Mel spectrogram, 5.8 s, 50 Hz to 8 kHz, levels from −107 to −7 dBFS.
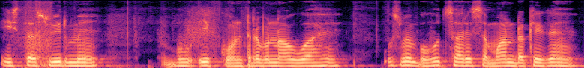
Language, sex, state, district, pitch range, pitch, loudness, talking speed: Hindi, male, Jharkhand, Ranchi, 145-155 Hz, 150 Hz, -14 LUFS, 165 wpm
